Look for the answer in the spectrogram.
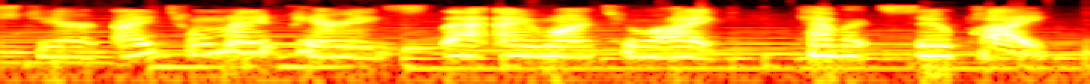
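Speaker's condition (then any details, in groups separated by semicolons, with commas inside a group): Cerebral palsy; affects muscles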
